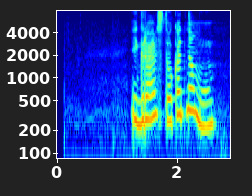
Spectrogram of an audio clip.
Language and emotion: Russian, positive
